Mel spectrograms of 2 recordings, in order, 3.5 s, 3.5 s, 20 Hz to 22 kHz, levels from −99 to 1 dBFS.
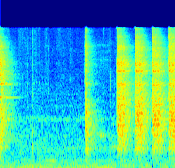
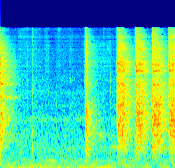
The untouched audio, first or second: first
